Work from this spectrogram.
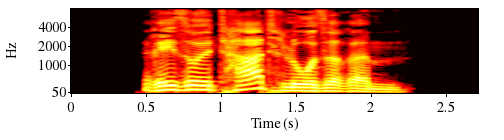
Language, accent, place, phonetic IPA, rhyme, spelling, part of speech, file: German, Germany, Berlin, [ʁezʊlˈtaːtloːzəʁəm], -aːtloːzəʁəm, resultatloserem, adjective, De-resultatloserem.ogg
- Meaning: strong dative masculine/neuter singular comparative degree of resultatlos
